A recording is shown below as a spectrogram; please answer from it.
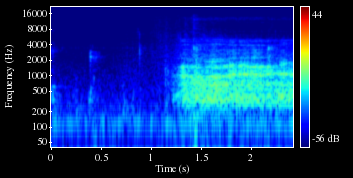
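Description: A woman's drawn-out growling roar, imitating the Hulk, starting about a second and a half in after a near-quiet moment.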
